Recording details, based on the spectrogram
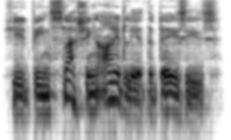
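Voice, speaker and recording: A man's voice: low voice, very animated, normal speed, no echo, highs cut off. A British man reading a detective novel aloud as scripted, dramatic audiobook narration.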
